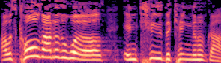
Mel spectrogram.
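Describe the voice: A man speaks at an extremely high pitch. His intonation is lively. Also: fairly quick pace.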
